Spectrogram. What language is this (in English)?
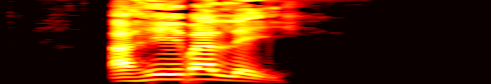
Basaa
